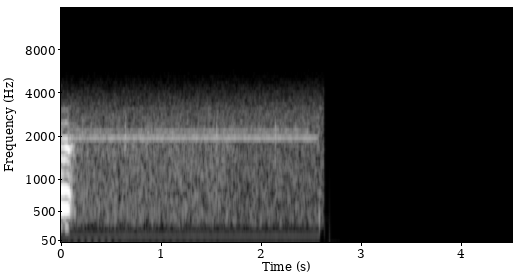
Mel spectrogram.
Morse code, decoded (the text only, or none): none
